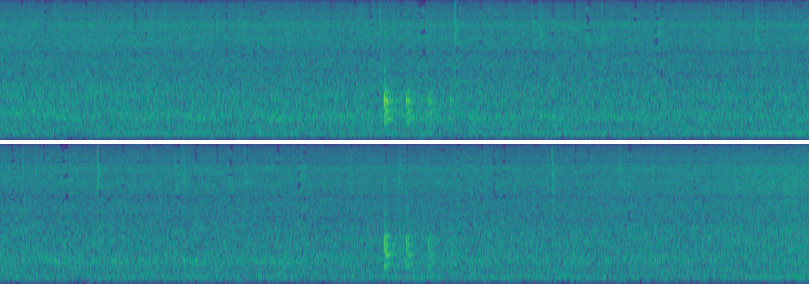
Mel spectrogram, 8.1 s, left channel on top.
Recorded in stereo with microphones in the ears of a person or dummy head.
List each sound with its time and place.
3.8 s tapping: 10° left (ahead or behind), 0.6 m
